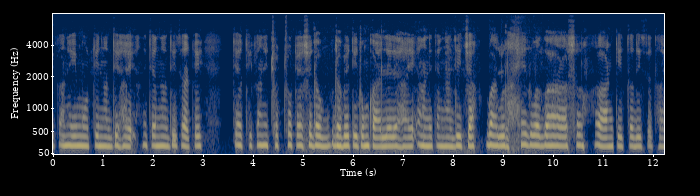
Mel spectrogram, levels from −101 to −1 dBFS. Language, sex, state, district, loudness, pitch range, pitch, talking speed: Marathi, female, Maharashtra, Solapur, -35 LUFS, 195-210 Hz, 205 Hz, 110 wpm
